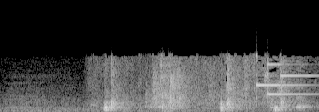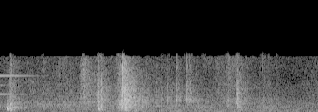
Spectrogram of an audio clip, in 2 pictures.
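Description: Footsteps tap along a hard floor.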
